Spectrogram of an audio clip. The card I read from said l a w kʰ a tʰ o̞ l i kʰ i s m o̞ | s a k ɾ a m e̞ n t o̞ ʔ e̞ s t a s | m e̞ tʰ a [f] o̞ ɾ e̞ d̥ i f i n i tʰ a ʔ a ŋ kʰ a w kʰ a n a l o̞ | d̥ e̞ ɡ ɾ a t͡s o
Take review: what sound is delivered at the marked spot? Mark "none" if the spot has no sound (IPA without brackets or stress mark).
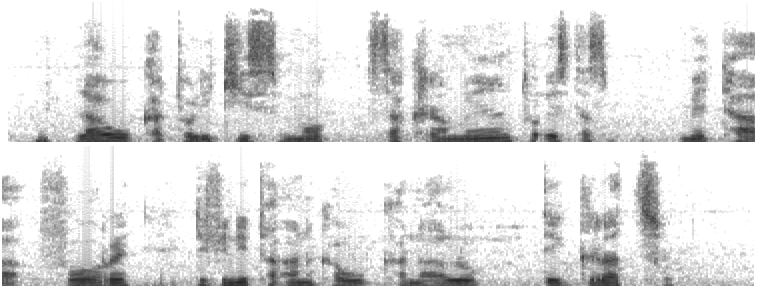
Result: f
